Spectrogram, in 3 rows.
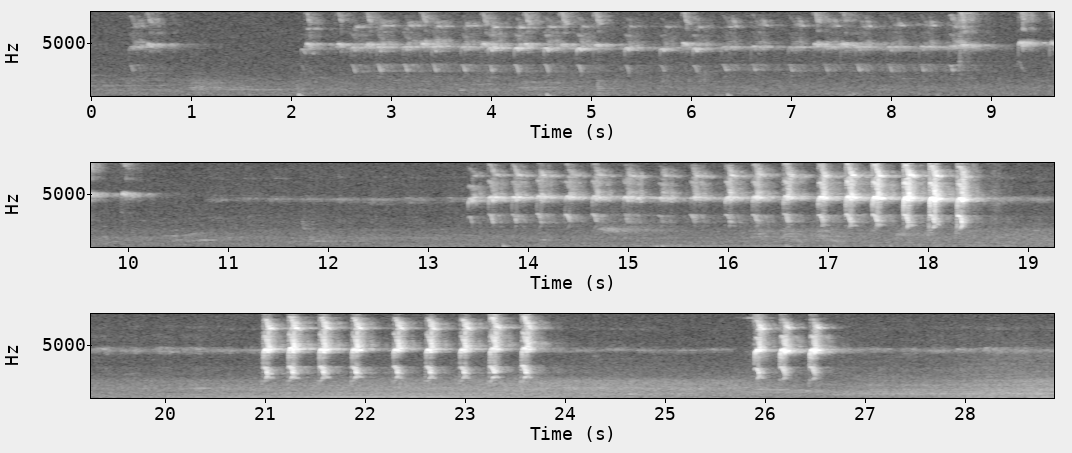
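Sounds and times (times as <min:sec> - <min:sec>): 
background hiss: 0:00.0 - 0:28.8
Eurasian blackbird chinking calls: 0:13.9 - 0:18.6, 0:21.0 - 0:23.8, 0:25.9 - 0:26.7.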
